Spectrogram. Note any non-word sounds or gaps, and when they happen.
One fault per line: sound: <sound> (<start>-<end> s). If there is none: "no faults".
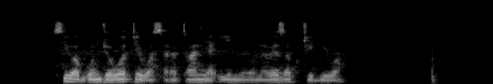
sound: thud (4.3-4.5 s)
